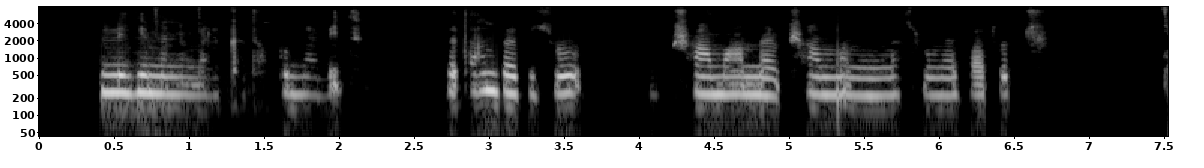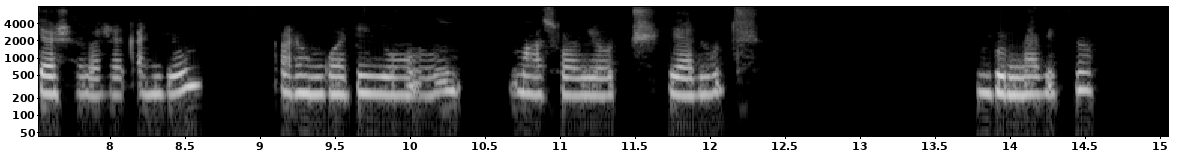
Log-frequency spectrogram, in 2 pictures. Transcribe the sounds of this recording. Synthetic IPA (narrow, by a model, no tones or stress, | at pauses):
lɨjɛmːɨnːɨmːələkːə̥t̪ʰəwbunːaβe̞t̪ | b̥ət̪ʼambəbɨzu | ʃamamʃamːamːiməsluməββat̪ʰo̞t͡ʃː | jaʃəβərːəkʼəɨnd̪ihum | ʔaɾəŋɡʷad̪ijɛho̞nu | maswajawo̞t͡ʃːjalːut̪ʰ | bunːaβe̞t̪nəw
